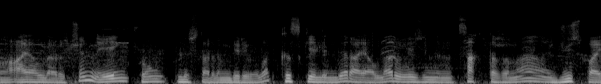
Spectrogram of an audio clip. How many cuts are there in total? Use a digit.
2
